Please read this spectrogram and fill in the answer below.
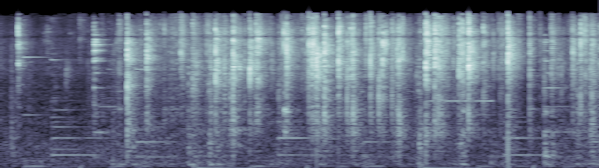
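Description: Light background music with a steady beat and short plucked-sounding notes, over rapid clicking and crackling from shishito peppers being turned with chopsticks in a hot frying pan.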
